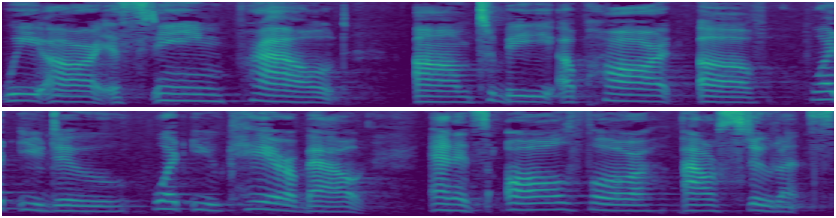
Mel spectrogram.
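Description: A woman talks at a very slow pace with a fairly low pitch and ordinary pitch variation. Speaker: school board member, former principal. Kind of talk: board meeting remarks. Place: meeting room. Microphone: podium.

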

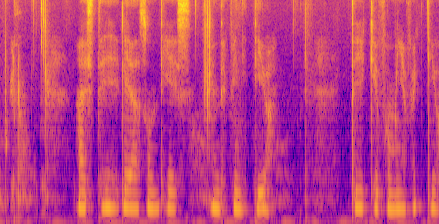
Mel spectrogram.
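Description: Speaking at a very slow pace with long, frequent pauses, a woman has a somewhat breathy voice and monotone, flat intonation over light background noise. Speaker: ASMR creator playing a doctor. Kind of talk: soft-spoken ASMR role-play. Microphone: studio mic.

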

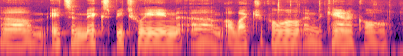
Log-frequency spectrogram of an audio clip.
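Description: A man speaks at a fairly low pitch in a monotone, flat intonation. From Louisville, Kentucky; Kentucky. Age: young. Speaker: engineering student; podcast guest or host. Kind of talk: casual chat. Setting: dorm room. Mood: relaxed casual. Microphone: studio mic.

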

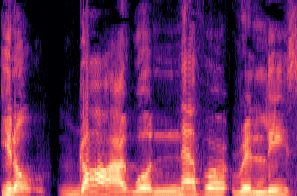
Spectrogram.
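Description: At a very slow pace, the voice moves through very wide pitch swings. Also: man. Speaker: pastor. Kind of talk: sermon. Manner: unhurried. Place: church. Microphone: lapel.

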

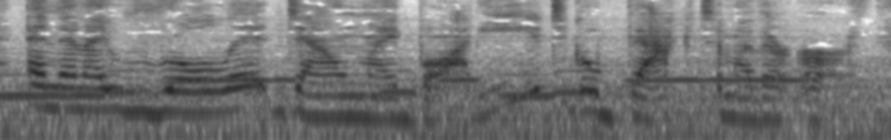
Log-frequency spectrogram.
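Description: A woman's voice over clear music in the background. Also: dry sound with no echo. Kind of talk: casual vlog chat, guided instruction. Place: car. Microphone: phone near.

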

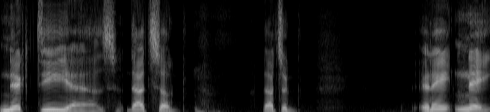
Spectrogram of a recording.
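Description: Over a quiet background, a man with a Boston accent speaks at a fairly high pitch with ordinary pitch variation. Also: dry sound with no echo. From Boston, South Boston. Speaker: online show host, ex-prisoner. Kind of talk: casual solo livestream monologue. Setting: live stream with lapel mics. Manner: animated. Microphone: headset.

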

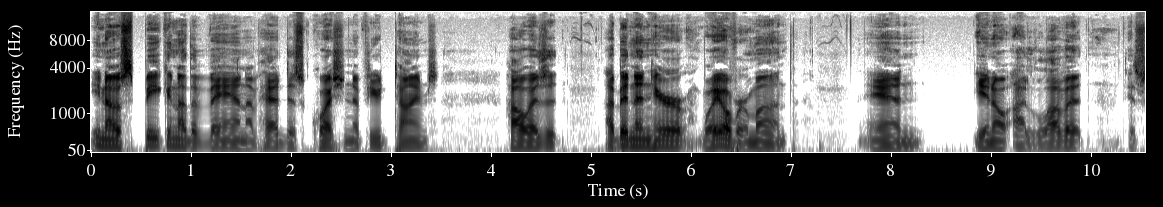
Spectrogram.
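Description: At a fairly slow pace, a man with a fairly low pitch speaks with long, frequent pauses and ordinary pitch variation, the sound dry with no echo over a quiet background. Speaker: travel vlogger. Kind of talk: casual vlog chat. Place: car. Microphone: handheld.

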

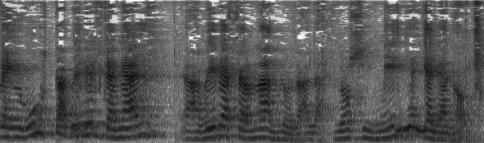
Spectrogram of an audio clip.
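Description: The delivery moves at a fairly slow pace. There is audible echo from the room. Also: woman, fairly high pitch for a woman, lively intonation. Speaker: great-great-grandmother. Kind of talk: interview answer. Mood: warm, smiling. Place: home room.

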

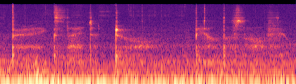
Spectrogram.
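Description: A woman talks at a fairly slow pace. Loud background noise runs underneath. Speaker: ASMR creator. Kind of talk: ASMR roleplay, personal attention.

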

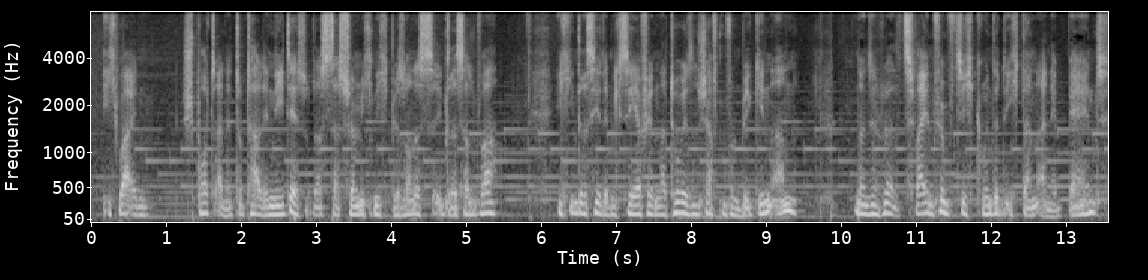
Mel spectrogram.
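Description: A man speaks at a moderate pace with a medium pitch and ordinary pitch variation. Clear music plays in the background. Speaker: Nobel laureate chemist. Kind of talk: interview answer. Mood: warm, reflective, smiling. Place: home room.

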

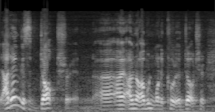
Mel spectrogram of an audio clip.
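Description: A man in a southern English accent speaks at a very fast pace. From southern England, Kent; southern England. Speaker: professor of international relations; speaker. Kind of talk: panel discussion. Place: hall. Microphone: lapel.

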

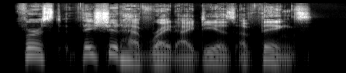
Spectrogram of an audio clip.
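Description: In a very clean recording with a silent background, a man with an ordinary speaking voice talks at a moderate pace and a fairly low pitch. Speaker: narrator. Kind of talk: language-learning phrase reading.

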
